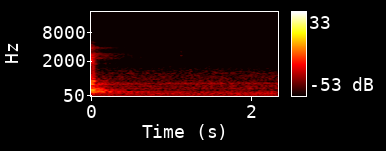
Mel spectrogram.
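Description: Near silence: a pause in a man's amplified speech, with the last syllable dying away in the first moment.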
